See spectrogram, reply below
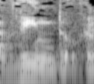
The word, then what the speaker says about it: Windhoek: Por cierto, aprovecho ahora para decirte que el nombre de la capital de Namibia se pronuncia Windhoek. No es Windhoek, ni Windhoek, ni nada por el estilo, es Windhoek. Otra opción es hacer escala en Sudáfrica, en Johannesburgo.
